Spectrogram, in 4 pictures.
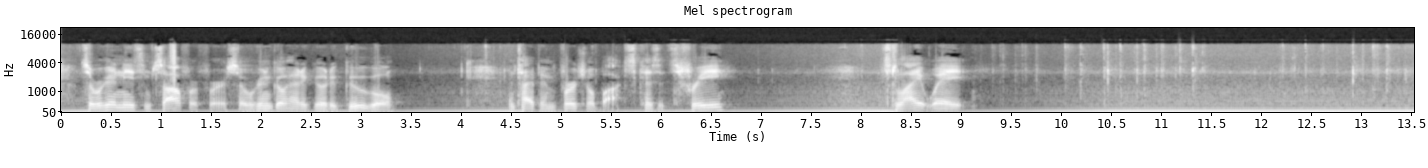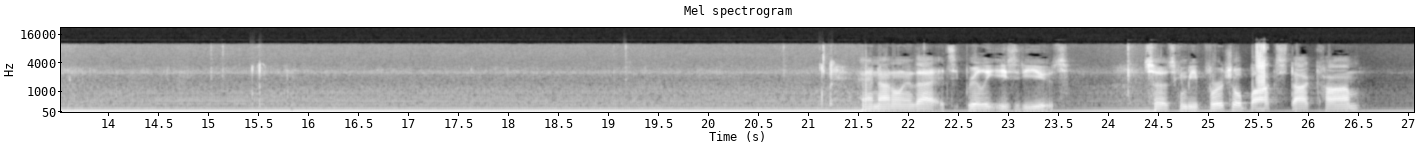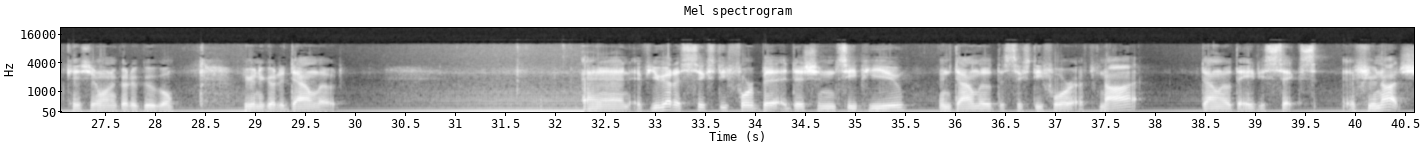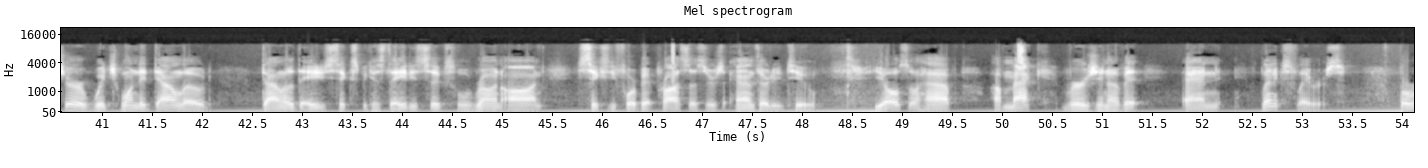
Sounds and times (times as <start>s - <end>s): Speech: 0.2s - 3.4s, 4.5s - 6.8s, 8.2s - 9.2s, 21.5s - 23.7s, 24.4s - 28.2s, 28.9s - 29.9s, 32.3s - 54.1s.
